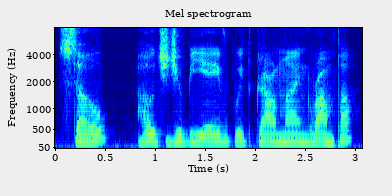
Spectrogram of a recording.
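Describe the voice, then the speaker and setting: A woman voicing a grieving young father who speaks gently in a soft, hushed voice. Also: on the low side, flat delivery, moderate pace, close to an everyday voice. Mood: tender.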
